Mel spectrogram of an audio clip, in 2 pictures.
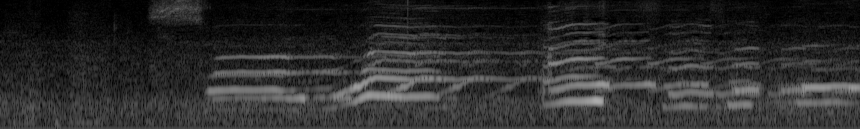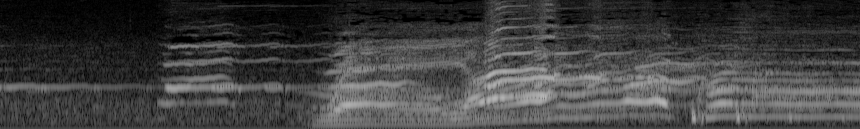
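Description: A woman singing a short run of held and sliding notes into a toy karaoke microphone. About six seconds in, a man joins in loudly with a note that slides up from low.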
